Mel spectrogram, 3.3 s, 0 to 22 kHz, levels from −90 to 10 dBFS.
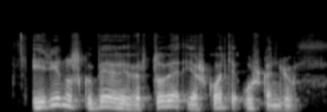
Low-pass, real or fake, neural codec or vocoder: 7.2 kHz; real; none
